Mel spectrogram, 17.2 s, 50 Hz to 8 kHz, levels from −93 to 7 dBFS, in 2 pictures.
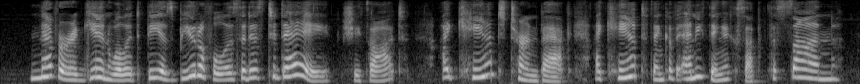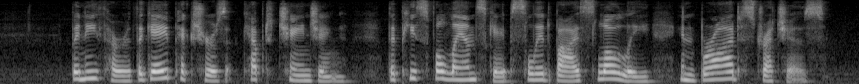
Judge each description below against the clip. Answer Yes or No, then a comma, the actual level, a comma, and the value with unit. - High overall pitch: Yes, high, 230 Hz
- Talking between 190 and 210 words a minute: No, average, 145 wpm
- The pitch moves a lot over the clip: Yes, wide, 6.2 semitones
